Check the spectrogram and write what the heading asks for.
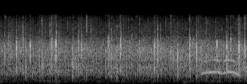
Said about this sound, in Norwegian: Men fra ett sted til ti steder bare i løpet av et år. Ja, det må dere også gjerne klappe for, for det syns jeg i hvert fall er veldig kult.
